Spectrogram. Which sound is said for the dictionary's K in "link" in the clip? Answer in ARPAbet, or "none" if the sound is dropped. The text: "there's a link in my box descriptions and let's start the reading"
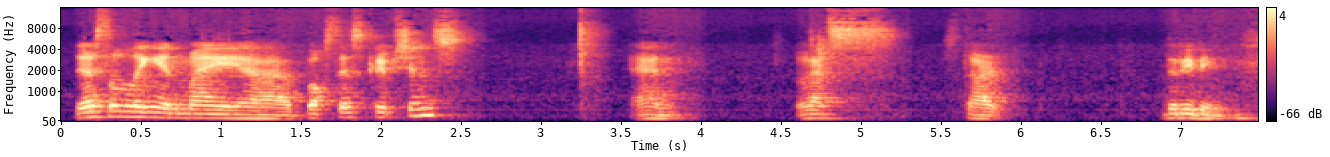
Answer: none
